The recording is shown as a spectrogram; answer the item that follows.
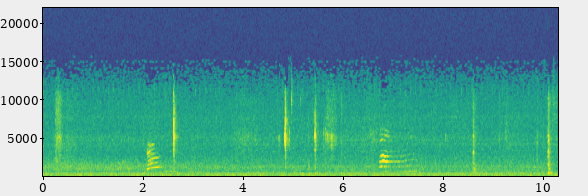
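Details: Pet male domestic cat lying on his back, meowing repeatedly: two faint, short meows around two and seven seconds, each with a quick rising-then-falling tone, over a low steady background with a few sharp clicks.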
